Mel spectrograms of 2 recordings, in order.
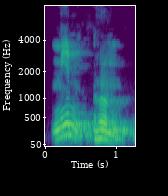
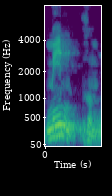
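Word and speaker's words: مِنْهُمْ: juga tertulis sama-sama Apa sama-sama dibaca dengan jelas minhum minhum nah seperti itu di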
